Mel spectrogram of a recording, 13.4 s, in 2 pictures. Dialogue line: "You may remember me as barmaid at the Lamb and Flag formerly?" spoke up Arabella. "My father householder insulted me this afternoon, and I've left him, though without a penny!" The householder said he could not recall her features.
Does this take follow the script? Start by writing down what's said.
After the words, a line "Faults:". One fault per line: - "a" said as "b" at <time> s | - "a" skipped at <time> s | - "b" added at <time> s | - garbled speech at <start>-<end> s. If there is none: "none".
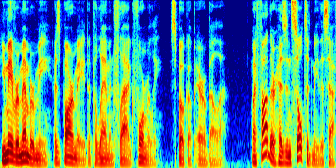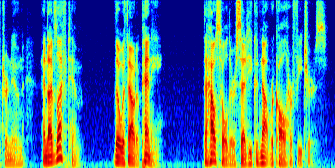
"You may remember me as barmaid at the Lamb and Flag formerly?" spoke up Arabella. "My father has insulted me this afternoon, and I've left him, though without a penny!" The householder said he could not recall her features.
Faults:
- "householder" said as "has" at 5.5 s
